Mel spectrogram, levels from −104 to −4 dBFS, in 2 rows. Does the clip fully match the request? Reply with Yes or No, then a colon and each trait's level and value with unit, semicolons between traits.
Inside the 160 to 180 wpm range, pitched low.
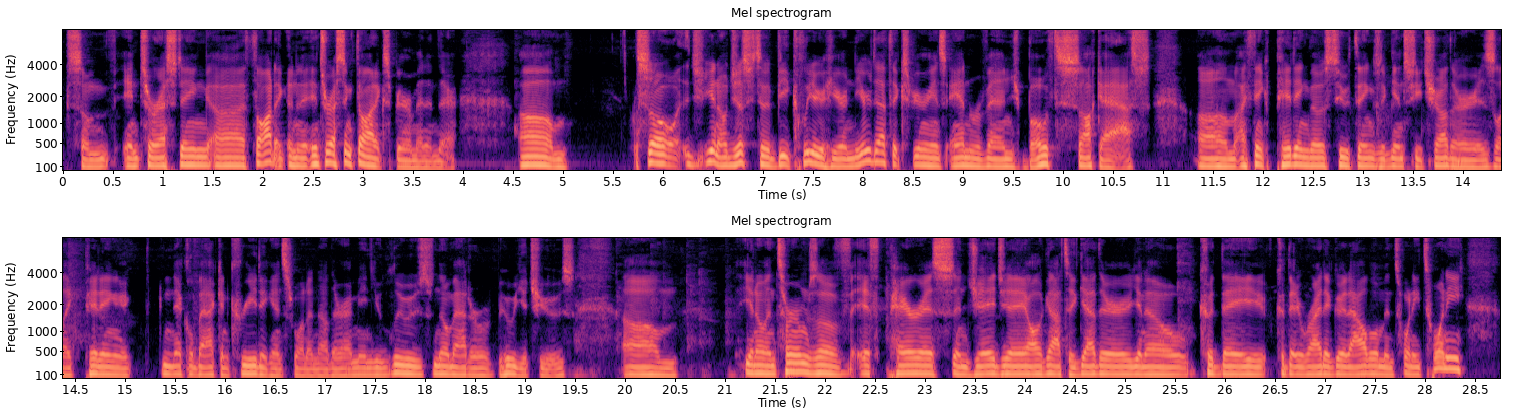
Yes: average, 170 wpm; low, 115 Hz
